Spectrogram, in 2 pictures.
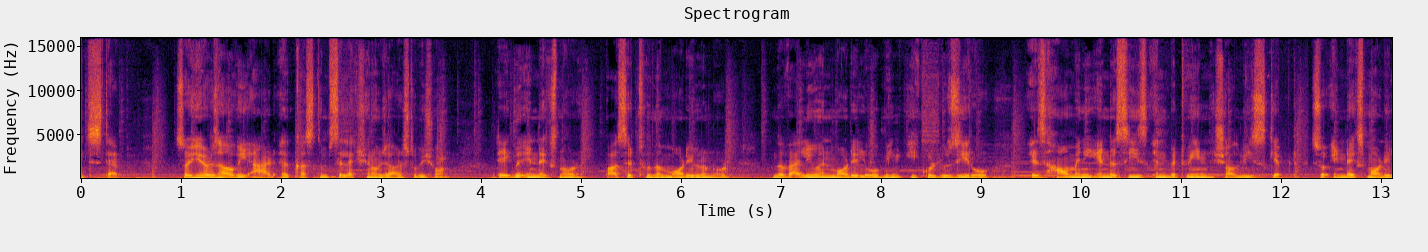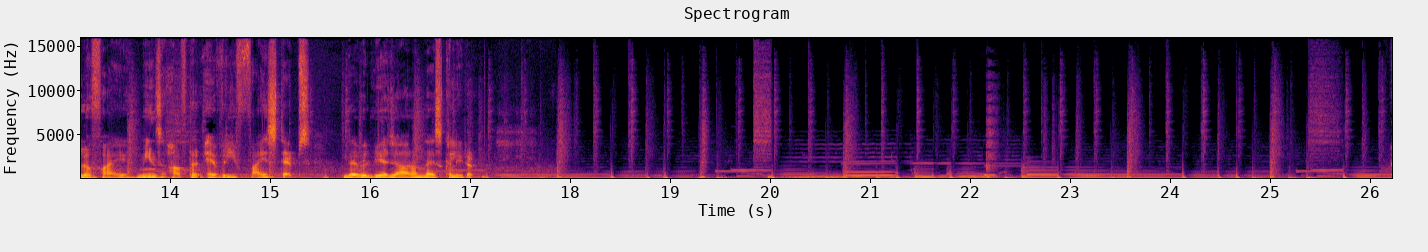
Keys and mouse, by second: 0.0 click, 1.9 click, 2.8 shift+a, 5.2 click, 5.9-6.3 drag, 8.7 click, 9.5 click, 11.3-11.8 drag, 12.1 click, 13.2 ctrl+click, 13.6 shift+click, 14.5-15.2 drag, 19.0-19.8 drag, 20.6 shift+space, 23.0 shift+space, 23.1-23.6 shift+drag, 23.9 ctrl+click, 24.5 shift+space, 26.0 ctrl+space, 26.0 g.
